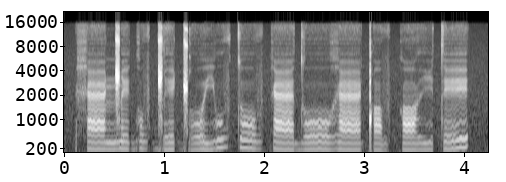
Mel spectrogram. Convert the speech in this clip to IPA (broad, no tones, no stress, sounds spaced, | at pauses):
x æː ŋ͡ǁ e ɡ o v ɡ͡ǁ e ɡ͡ǁ oː j u v t oː v k æː d oː ɣ æː ǃ ɒ v k ɒ ɣ i t e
